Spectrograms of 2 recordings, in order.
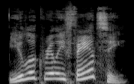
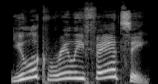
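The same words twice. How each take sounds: First: A higher woman's voice, lightly done; smiling compliment from a woman; adult woman. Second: Put-on much higher young girl voice; light girlish compliment. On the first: Acted. Killian greets the officiant, lightly higher woman's voice. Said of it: "she smiles and she says". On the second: Mavis compliments her dressed-up father, high girl voice. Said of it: "she says".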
